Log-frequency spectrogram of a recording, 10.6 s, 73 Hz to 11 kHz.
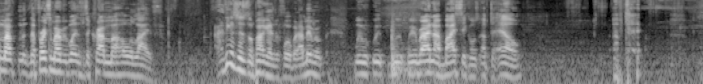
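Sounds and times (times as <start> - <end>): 
speech: 0.0 - 2.5, 3.2 - 7.9, 9.2 - 9.7
throaty cough: 9.2 - 9.8.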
